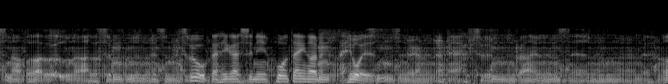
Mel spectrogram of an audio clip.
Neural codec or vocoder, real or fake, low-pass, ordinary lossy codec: autoencoder, 22.05 kHz, a latent of 192 numbers a frame, VITS, trained on many speakers; fake; 5.4 kHz; none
